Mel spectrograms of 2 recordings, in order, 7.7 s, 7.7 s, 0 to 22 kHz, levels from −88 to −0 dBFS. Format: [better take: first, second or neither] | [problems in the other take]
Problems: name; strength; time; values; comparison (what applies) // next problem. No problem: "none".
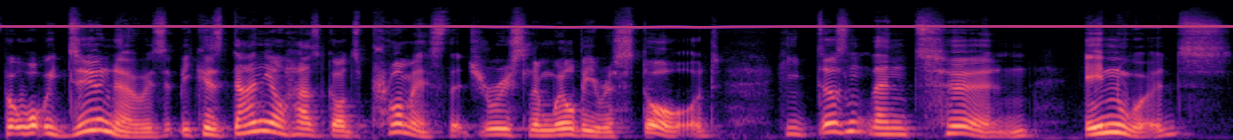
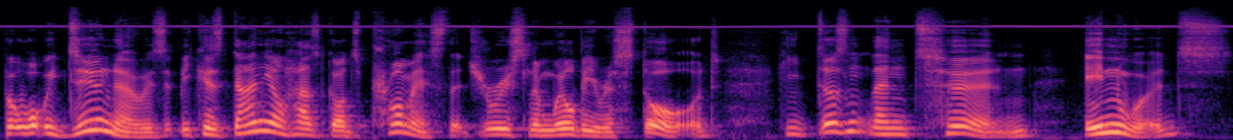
second | high-pitched whine; loud; throughout; 10 kHz, 9 dB below the speech; faint in the second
